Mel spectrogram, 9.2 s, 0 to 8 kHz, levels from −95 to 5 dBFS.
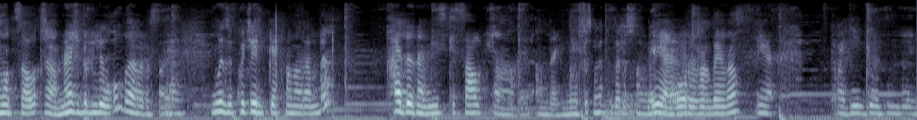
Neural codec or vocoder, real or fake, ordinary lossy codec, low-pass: codec, 44.1 kHz, 3.4 kbps, Pupu-Codec; fake; none; 7.2 kHz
